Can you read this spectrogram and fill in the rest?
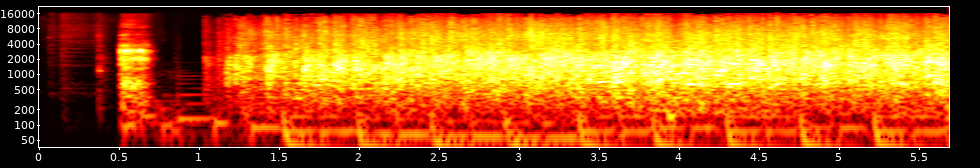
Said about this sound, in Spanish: Y ya, ya para terminar, el asunto de los. de que ya somos 8 mil millones de personas en el planeta. ¡Viva! ¡Aplausos! ¿Cómo no?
